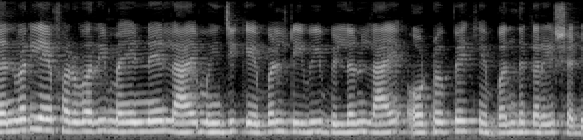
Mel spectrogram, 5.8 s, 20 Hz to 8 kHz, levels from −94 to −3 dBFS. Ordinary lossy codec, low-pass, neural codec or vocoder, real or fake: none; none; none; real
